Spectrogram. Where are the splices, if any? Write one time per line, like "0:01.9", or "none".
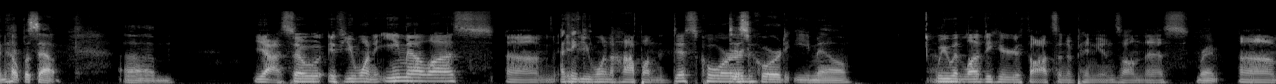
none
